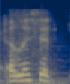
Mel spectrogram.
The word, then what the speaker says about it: illicit: 好，这个地方我要提一下，这个地方的 illicit 跟我们今天要分享的这个 illicit 一开头的这个 I 开头的和 E 开头他们的读音是完全一样的，但是呢这个 I 开头的 illicit 它是表示违法的不正当的，大家稍微留意一下。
